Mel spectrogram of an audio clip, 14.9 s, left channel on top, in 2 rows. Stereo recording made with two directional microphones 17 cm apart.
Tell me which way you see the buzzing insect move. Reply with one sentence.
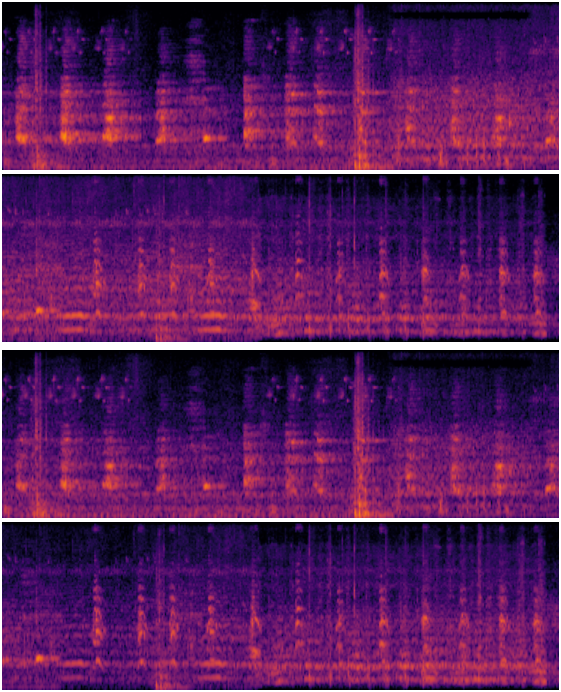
You can hear the buzzing insect move from right to left and back again.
